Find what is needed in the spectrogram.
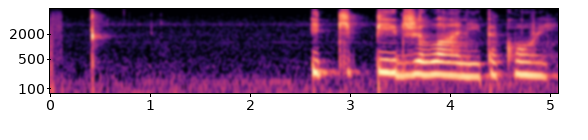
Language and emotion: Russian, neutral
